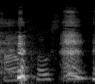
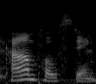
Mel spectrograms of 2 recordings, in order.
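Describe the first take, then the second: First: "Composting?" with short O, loud and laughing; American pronunciation. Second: "Composting." with long O, calm; "Composting." said com-POHST-ing; British pronunciation. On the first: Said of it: "How you'd say composting?". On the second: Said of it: "That's what you'd say, right?". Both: Shown as a demonstration.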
